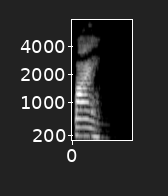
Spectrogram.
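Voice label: "find", Nigerian Pidgin, female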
